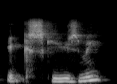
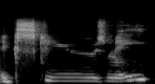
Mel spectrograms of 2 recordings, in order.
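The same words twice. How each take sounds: First: It is said in a polite tone. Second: It is said in a reprimanding tone.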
